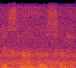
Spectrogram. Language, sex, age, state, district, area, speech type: Assamese, female, 45-60, Assam, Jorhat, urban, spontaneous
